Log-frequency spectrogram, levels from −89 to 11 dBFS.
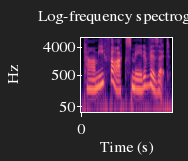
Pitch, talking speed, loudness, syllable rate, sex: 210 Hz, 165 wpm, -18 LUFS, 4.1 syllables/s, female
